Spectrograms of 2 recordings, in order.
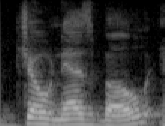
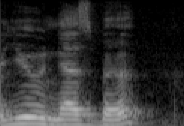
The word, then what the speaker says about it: Jo Nesbø: I've been speaking with either Joe Nesbo, if you want to use the North American pronunciation, or Jo Nesbø, if you want to use the Norwegian pronunciation, which I probably have hammered severely, but as close as I can come with these lips.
